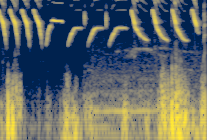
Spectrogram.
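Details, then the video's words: Canary singing, a master song for teaching young canaries: quick falling sweeps repeated in pairs, a few rising whistled notes, then more rapid downward slurs, over low rumbling background noise. "PANCINGAN Burung KENARI Gacor Panjang || MASTERAN Kenari Paud Agar Cepat BUNYI"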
